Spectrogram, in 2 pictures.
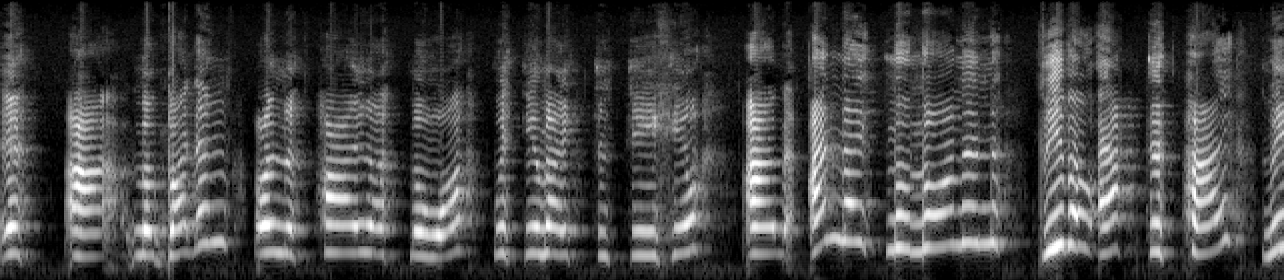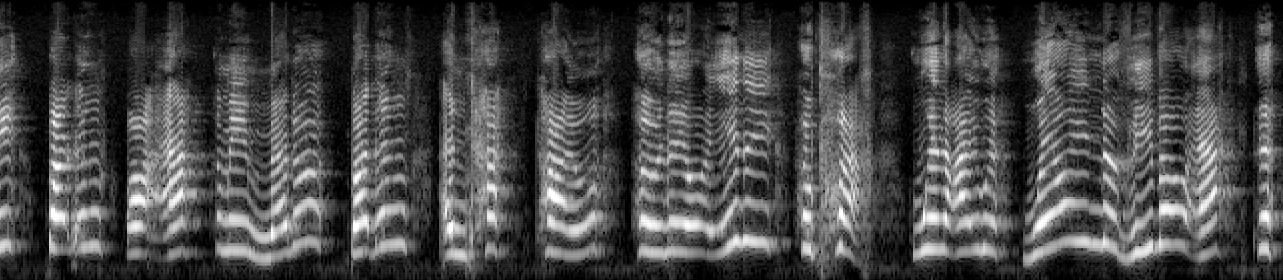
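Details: Adult with cerebral palsy and limited hand function: dysarthria (cerebral palsy).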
